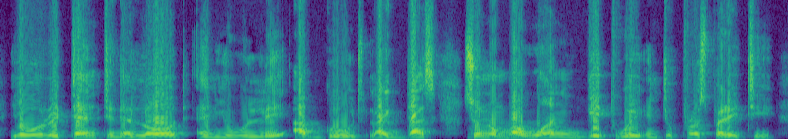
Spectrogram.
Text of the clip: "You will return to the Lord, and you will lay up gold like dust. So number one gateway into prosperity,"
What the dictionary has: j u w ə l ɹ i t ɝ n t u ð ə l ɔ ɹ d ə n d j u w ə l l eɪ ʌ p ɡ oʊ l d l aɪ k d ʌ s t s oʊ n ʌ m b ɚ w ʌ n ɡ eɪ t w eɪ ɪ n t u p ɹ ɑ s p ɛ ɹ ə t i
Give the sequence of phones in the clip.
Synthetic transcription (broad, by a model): j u w ə l ɹ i t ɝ n t u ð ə l ɔ d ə n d j u w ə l l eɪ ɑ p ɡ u d l aɪ k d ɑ t s oʊ n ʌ m b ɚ w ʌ n ɡ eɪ t w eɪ ɪ n t u p ɹ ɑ s p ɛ ɹ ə t i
